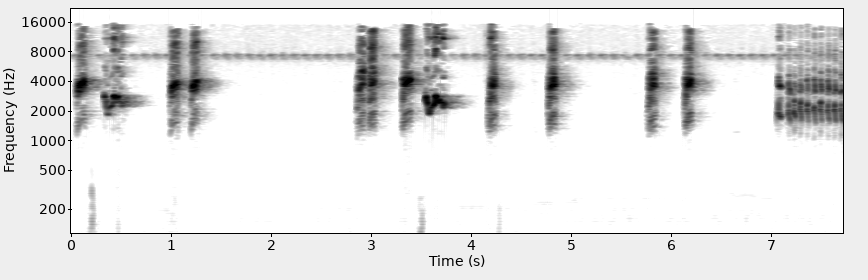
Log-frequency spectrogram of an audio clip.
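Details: Sooty-headed bulbul chirping in sharp paired notes with short slurred tails, separated by pauses, ending in a fast buzzy stutter of rapid repeated notes; a thin high whine continues throughout.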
